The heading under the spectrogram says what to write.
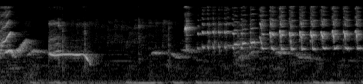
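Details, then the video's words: White-rumped shama singing and mimicking lovebird, kapas tembak and pijantung gunung calls: a rising whistle, a long flat whistled note, then a fast buzzy series of rapid repeated high notes. "MURAI BATU GACOR || TEMBAKAN Love bird,kapas tembak dan pijantung gunung"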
